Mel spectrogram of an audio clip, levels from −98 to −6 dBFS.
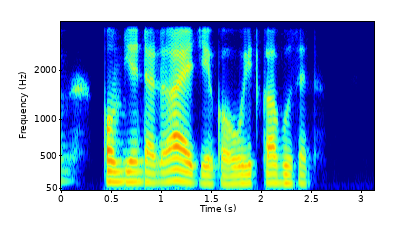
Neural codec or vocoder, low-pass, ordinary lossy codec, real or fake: codec, 16 kHz, about 1 kbps, DyCAST, with the encoder's durations; 3.6 kHz; none; fake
